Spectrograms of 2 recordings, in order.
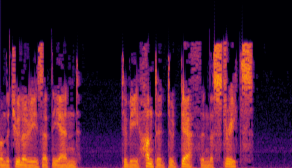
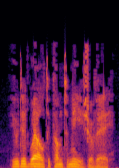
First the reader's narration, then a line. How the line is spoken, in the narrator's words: she said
